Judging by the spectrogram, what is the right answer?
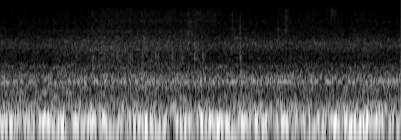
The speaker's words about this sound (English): The thing that they're using to load the cement into the roadway appears to be a, it looks like the type of machine that they used to put blacktop down.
